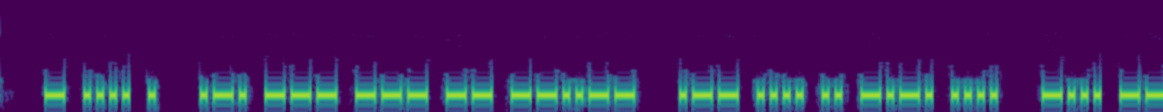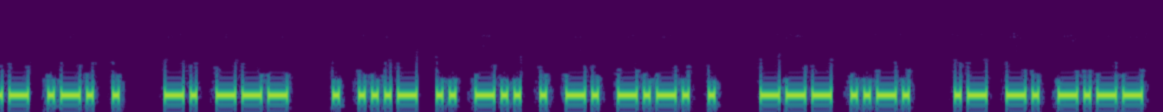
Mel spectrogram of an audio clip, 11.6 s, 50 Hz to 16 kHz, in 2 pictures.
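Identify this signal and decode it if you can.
Morse code, heard as a keyed tone, about 37 wpm, 600 Hz. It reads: THE ROOM, WHICH BORE NO EVIDENCE OF ANY
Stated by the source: Morse code practice at 35–39 wpm sending English text of Ken Follett's novel Never, from CW med Gnister.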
